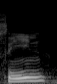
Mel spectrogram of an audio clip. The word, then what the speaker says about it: Sin: But actually, that word in Hebrew it's pronounced sin, and the word means clay.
